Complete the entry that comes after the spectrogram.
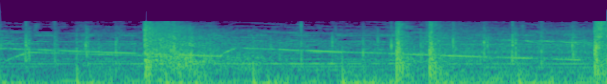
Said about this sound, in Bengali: সাসপেক্টের গায়ে গুলি লেগেছে, সে বেশি দূর আগাতে পারবে না।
